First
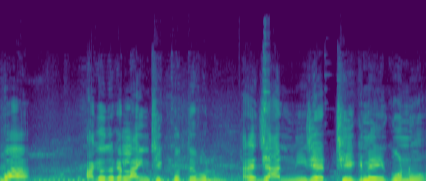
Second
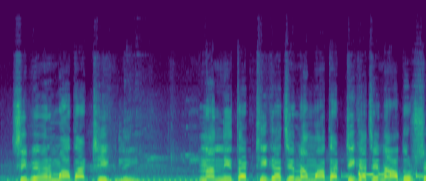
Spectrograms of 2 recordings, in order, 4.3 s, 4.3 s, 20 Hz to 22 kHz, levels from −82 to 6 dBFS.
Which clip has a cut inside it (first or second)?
first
